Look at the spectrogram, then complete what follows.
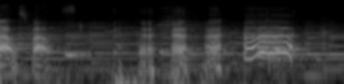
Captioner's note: laughs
